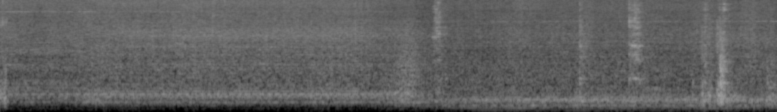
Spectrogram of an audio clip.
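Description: Vegetable stuffing frying with a steady soft sizzle in a clay pan; from about four seconds in, a metal ladle scrapes and taps against the pan several times as the mix is stirred.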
